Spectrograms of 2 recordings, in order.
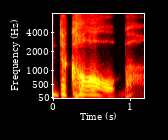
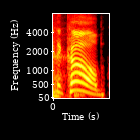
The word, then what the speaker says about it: DeKalb: This guy's it's a good show, but that idiot doesn't know how to say DeKalb. I feel like Midwesterners aren't capable of silent letters.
